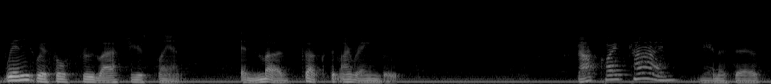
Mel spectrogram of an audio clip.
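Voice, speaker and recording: Very animated man reading a children's storybook. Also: lowish voice, slow. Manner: dramatic, sing-song phrasing with varied emphasis. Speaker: teacher reading a picture book aloud. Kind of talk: expressive children's storybook read-aloud. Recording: dull lo-fi sound, faint noise and hum.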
